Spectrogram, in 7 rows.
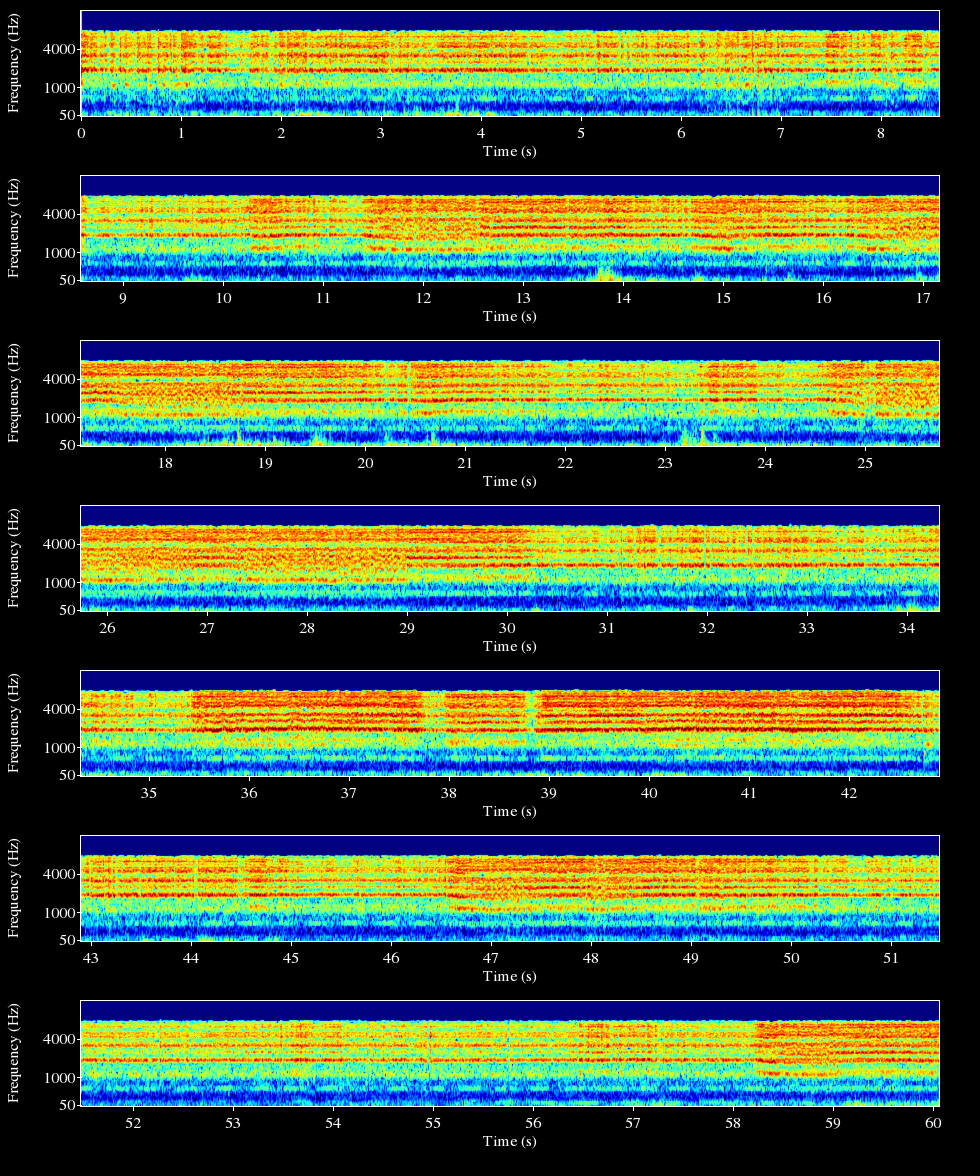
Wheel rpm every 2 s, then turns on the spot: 170, 160, 170, 160, 160, 160, 160, 170, 160, 160, 170, 170, 160, 160, 160, 160, 170, 160, 160, 160, 160, 170, 170, 170, 160, 170, 170, 160, 170, 160.
none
